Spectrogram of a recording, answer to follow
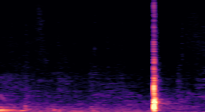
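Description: A single sharp knock about a second and a half in, over low room tone.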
